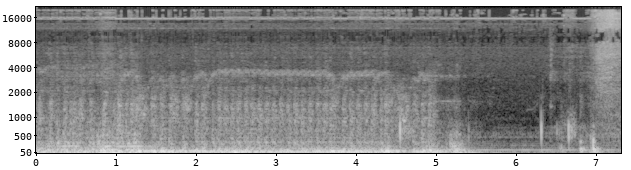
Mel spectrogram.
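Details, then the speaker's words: Range Rover L405 diesel running extremely rough: a low, lumpy rumble that throbs unevenly for a few seconds then sags away as it struggles to start; huge white exhaust smoke followed, and a fuel line is suspected, not confirmed. "uh but if you listened to it try to start it really struggle to"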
